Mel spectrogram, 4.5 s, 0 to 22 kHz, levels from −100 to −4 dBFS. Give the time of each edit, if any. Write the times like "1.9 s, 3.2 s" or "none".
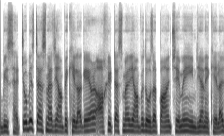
none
